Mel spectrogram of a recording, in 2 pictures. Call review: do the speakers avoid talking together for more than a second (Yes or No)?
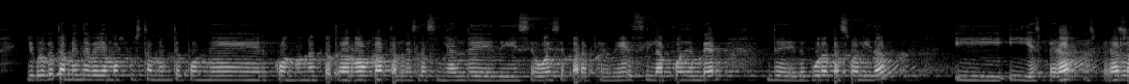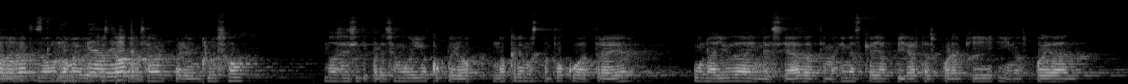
No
